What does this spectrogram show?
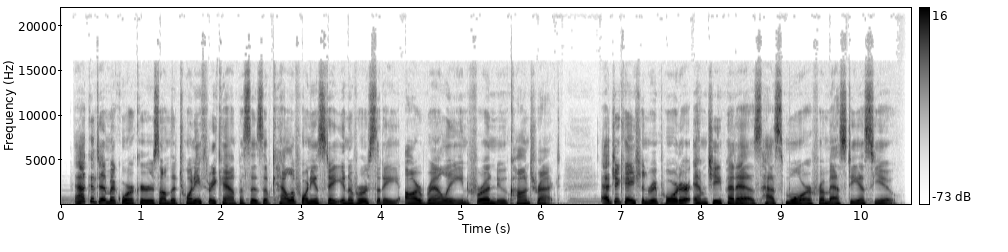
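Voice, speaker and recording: Music plays in the background as a woman speaks with very even loudness. Her voice is fairly low, with very wide pitch swings. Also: fairly quick pace. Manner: formal.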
